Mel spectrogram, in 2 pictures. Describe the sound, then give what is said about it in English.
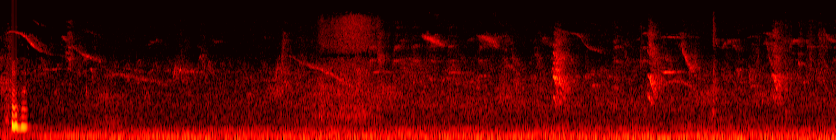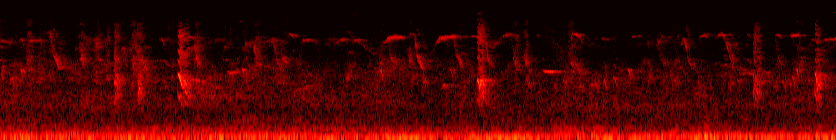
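Many birds sing and chirp at once, a steady chorus of short, high-pitched calls and tweets layered over a constant low rumble, with no voices. “All those birds.”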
